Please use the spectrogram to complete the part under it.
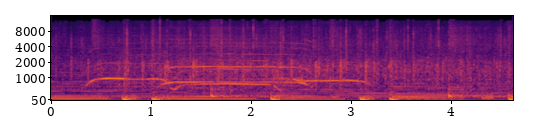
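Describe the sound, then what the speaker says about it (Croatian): Applause from a crowd at a closing political campaign convention, sustained over loud music with a pounding bass beat throughout. "Molim vas poseban aplauz za našu Milicu Boljević"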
